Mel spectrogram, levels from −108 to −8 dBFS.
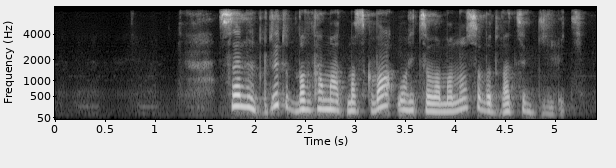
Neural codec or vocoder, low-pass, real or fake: autoencoder, 22.05 kHz, a latent of 192 numbers a frame, VITS, trained on one speaker; 7.2 kHz; fake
